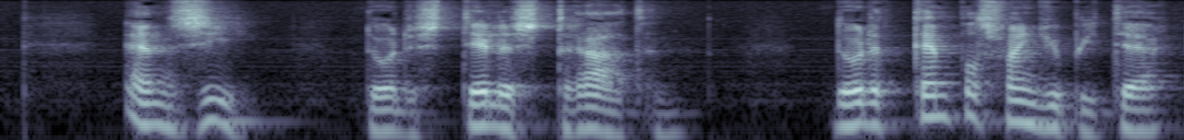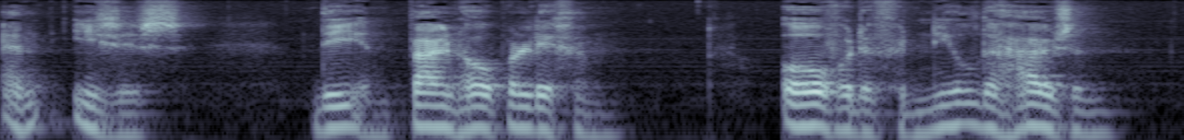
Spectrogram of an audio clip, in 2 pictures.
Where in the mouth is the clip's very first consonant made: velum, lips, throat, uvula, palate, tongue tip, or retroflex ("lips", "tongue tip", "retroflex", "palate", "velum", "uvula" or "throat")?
tongue tip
